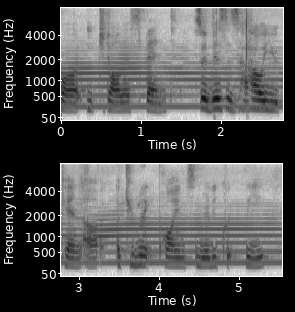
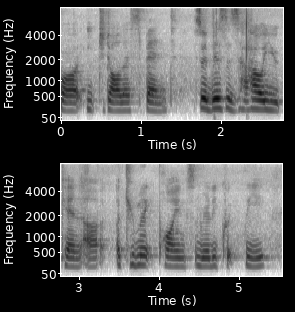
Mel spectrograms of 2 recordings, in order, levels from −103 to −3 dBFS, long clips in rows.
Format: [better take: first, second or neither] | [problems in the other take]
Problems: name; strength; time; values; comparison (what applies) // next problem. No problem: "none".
second | background sound (Trumpet); 10 dB below the speech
